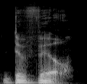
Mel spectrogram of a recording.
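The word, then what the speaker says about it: De Ville: a panther deville and points out the similarity to the word devil though it's pronounced deville estella quite likes the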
